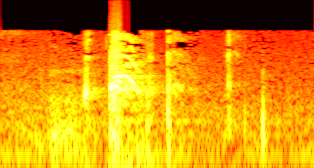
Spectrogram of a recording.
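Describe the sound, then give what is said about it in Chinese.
A series of short, harsh coughs, one louder and longer bout followed by scattered smaller ones at irregular intervals, with no talking. “对不起啊，咳嗽断断续续的。”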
